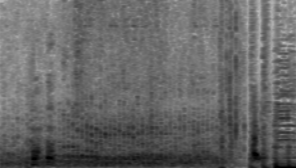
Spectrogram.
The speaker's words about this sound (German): Und ihr fragt euch wahrscheinlich, warum es hier gerade so laut ist. Schaut mal da oben. Von dem Helikopter werde ich jetzt hier gleich gerettet.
